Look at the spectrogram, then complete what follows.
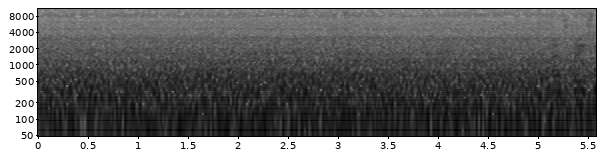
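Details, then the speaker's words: Toyota Tacoma 4.0L at idle after replacing a worn serpentine belt tensioner, which previously rattled only when the AC compressor cycled on at low RPM: AC compressor loading the belt with no rattle or chatter. The belt drive now sounds normal. "no more rattling no more shattering watch where the AC compressor kick back in again because that's when it would start chattering but when the AC compressor loaded the belt"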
